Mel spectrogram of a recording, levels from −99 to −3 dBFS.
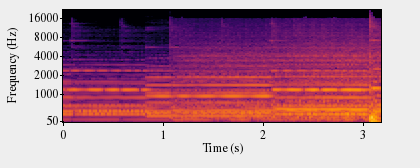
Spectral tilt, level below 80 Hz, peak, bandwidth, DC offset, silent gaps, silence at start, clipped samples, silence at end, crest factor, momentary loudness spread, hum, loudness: -6 dB/octave; -40 dBFS; -8 dBFS; 17 kHz; under 0.1%; none; 0 s; under 0.1%; 0 s; 20 dB; 8 LU; none; -29 LUFS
